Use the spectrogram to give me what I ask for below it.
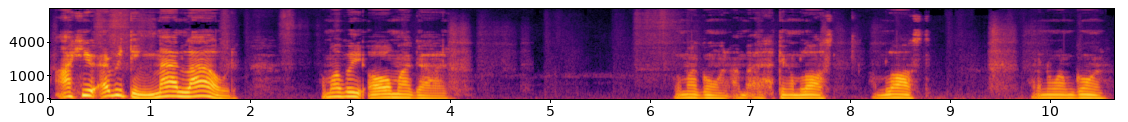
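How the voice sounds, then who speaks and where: A man's voice: mid-range voice, measured pace, long pauses, dry recording, highs cut off. A young man giving casual, slangy commentary while playing a horror game, jumpy and easily spooked. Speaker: gaming streamer. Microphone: headphones with mic.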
